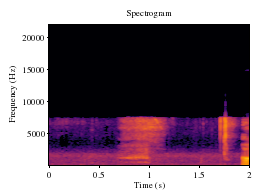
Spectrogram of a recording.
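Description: A man's breath while smoking a cigarette: one short breathy rush about a second in, then a small mouth click just before he speaks again.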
